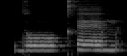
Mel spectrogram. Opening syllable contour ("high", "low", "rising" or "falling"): low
